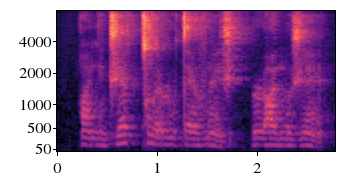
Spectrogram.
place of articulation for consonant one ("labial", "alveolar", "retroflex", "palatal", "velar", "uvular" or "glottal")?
uvular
